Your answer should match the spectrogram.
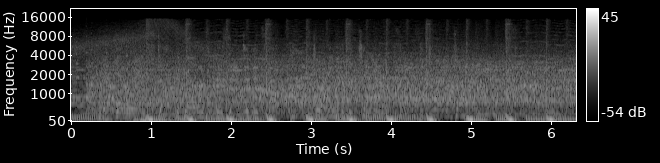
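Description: Electronic dance music with a steady kick drum at about two beats a second, filling out into a dense, full texture just after the start.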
